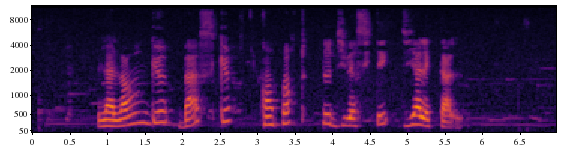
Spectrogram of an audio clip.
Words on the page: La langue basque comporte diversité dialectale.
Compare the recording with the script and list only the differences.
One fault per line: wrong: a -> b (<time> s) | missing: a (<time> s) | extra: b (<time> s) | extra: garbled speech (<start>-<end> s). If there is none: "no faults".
no faults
